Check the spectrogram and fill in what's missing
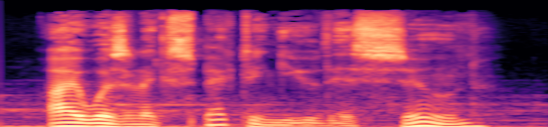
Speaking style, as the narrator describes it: she said in a silky smooth voice

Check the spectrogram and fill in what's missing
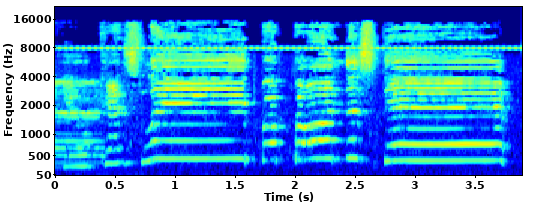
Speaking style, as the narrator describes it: cried the fair young maiden

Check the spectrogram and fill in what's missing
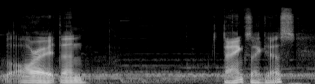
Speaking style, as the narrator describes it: he muttered, unable to openly reject the praise

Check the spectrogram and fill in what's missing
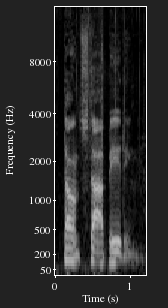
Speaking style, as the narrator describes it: Madness had said

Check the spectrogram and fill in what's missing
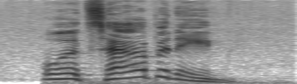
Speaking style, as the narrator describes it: he asked, his voice weak and uncertain

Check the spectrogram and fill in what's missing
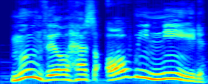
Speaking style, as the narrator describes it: she shouted

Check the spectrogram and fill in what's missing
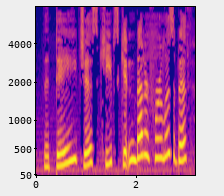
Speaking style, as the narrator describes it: Zara says warmly

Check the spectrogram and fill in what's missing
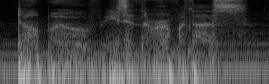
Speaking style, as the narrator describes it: my wife whispered

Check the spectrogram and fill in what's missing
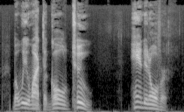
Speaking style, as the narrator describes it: Fletch said with a rasping laugh

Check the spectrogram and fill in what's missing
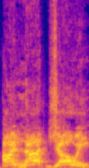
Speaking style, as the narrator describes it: He had to scream

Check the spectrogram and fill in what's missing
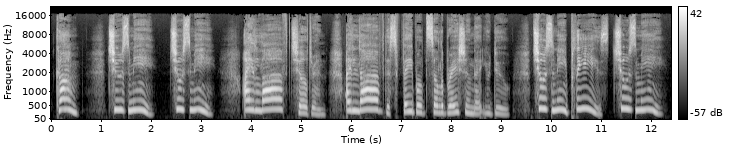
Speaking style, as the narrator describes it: the little fir tree was shy, he could not help himself and cried out more boldly each year

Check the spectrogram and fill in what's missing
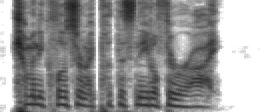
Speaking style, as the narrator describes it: Macy hissed

